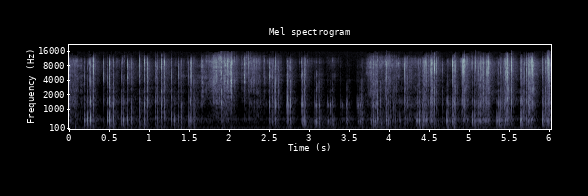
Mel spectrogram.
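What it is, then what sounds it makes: Dried sunflower head, seeds dry. Long light-blue nails scratch and tap across the seed face of a large dried sunflower head with its seeds still in place, held up in the air. Quick, dry, crackly scratches and crisp taps follow one another rapidly, each short with almost no ring and a bright, rustling edge.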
